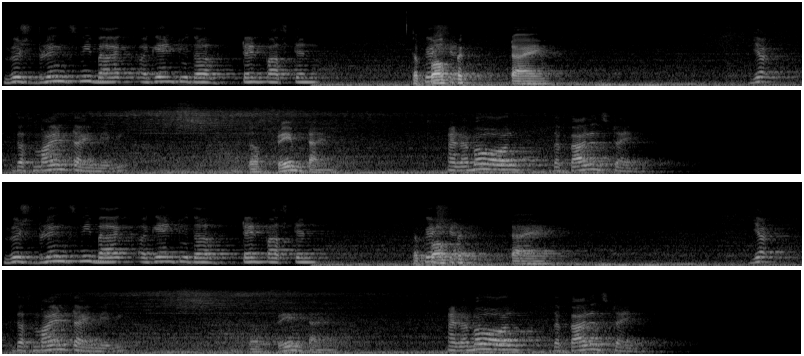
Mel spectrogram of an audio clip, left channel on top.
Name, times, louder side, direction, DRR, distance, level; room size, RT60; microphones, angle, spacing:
voice 1, 0.0-3.2 4.2-4.7 7.5-7.7 8.1-9.3 12.5-14.4, equal, ahead, 4 dB, 0.4 m, -34 dB
sound 1, 3.1-14.1, left 1 dB, 25° left, 1.1 m, -44 dB
voice 2, 4.1-4.4 5.1-5.5 10.3-11.4, left 5 dB, 80° left, 9 dB, 0.4 m, -31 dB
9.9 x 7.0 x 2.2 m, 1.4 s
head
